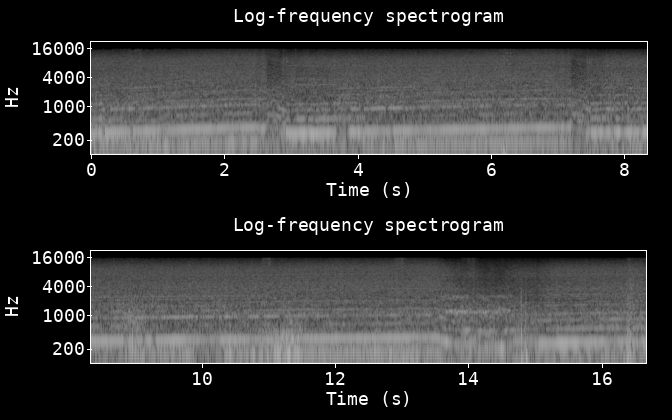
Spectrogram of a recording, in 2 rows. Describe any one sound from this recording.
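A V12 sports car engine accelerates at full throttle, shifting up through the gears.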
